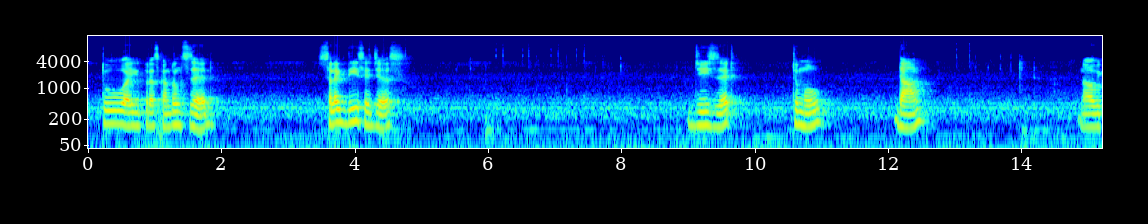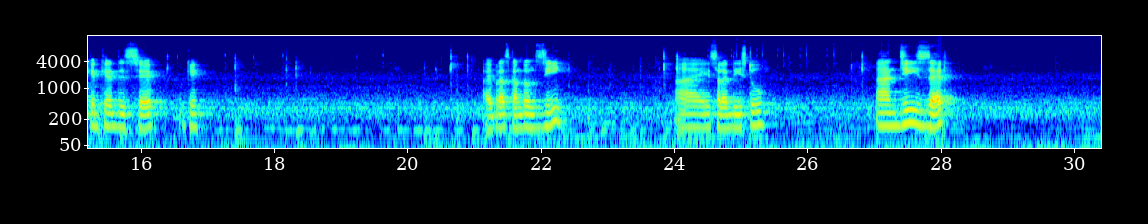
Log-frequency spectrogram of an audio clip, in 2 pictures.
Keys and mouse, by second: 0.2 ctrl+z, 4.2 click, 6.1 shift+click, 7.3 shift+click, 8.7 g, 14.0 Tab, 15.6 Tab, 16.5 click, 17.6 shift+click, 18.3 Tab, 19.2 click, 20.2 Tab, 21.0 ctrl+z, 21.5 ctrl+z, 21.9 ctrl+z, 22.9 ctrl+z, 23.3 ctrl+z, 24.4 shift+click, 25.2 shift+click, 25.5 shift+click, 25.8 shift+click, 26.3 shift+click, 27.5 g.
